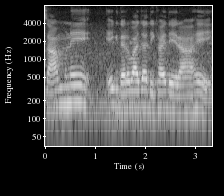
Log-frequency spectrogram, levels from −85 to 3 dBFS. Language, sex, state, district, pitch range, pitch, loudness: Hindi, male, Gujarat, Gandhinagar, 135-155 Hz, 140 Hz, -16 LUFS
